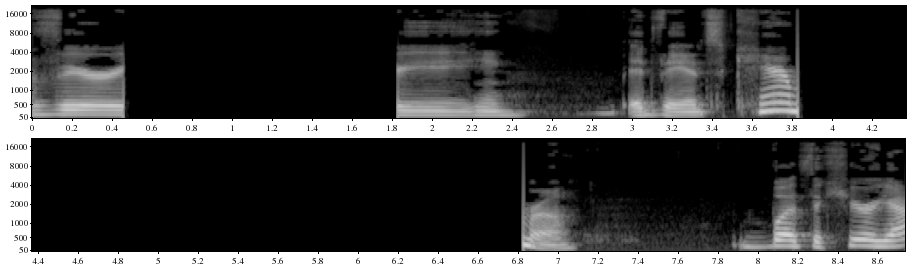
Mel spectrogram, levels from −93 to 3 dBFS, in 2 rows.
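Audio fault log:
0.45–1.83 s and 3.83–6.83 s, rebuffering stall: the player exhausted its downloaded audio and halted until more arrived. The speech drops to silence for about 1.4 s, then 3.0 s, and resumes exactly where it stopped, so nothing is lost but time is added.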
